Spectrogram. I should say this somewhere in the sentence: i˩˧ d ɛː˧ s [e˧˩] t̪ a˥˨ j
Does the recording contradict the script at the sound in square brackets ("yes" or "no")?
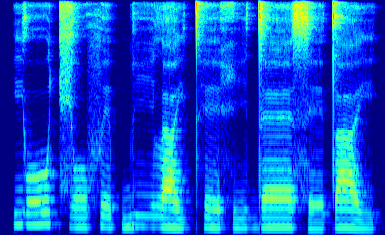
yes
